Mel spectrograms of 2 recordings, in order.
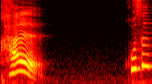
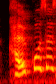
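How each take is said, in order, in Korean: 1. 곳의 자음은 끊어 읽을 때 평음이에요. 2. 곳의 자음은 이어서 말할 때 경음이에요. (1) "이러면 우리가 애사소리로 읽죠" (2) "연음해서 자연스럽게 읽을 때는 된소리가 난다"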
